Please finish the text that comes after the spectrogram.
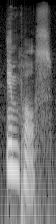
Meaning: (noun) 1. A thrust; a push; a sudden force that impels 2. A wish or urge, particularly a sudden one prompting action 3. The integral of force over time; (verb) To impel; to incite
- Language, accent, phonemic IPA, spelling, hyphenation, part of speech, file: English, US, /ˈɪmpʌls/, impulse, im‧pulse, noun / verb, En-us-impulse.ogg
